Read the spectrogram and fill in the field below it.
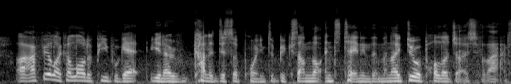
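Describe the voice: Loud and fast, a man talks at a fairly high pitch with ordinary pitch variation.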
